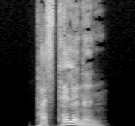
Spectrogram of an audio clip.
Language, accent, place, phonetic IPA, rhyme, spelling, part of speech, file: German, Germany, Berlin, [pasˈtɛlənən], -ɛlənən, pastellenen, adjective, De-pastellenen.ogg
- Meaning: inflection of pastellen: 1. strong genitive masculine/neuter singular 2. weak/mixed genitive/dative all-gender singular 3. strong/weak/mixed accusative masculine singular 4. strong dative plural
